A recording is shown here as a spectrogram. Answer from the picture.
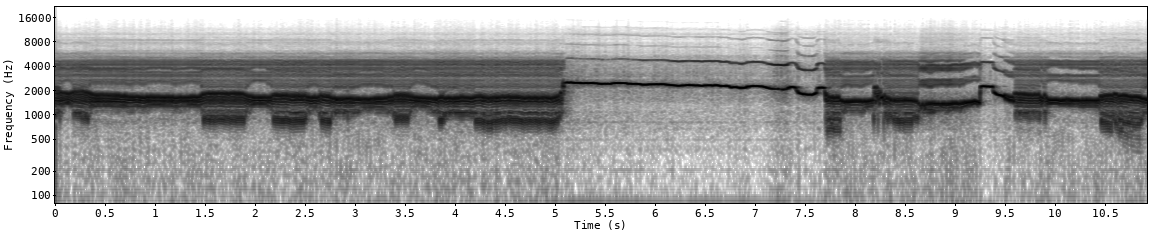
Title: Old Macintosh making weird noises due to dead capacitors.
